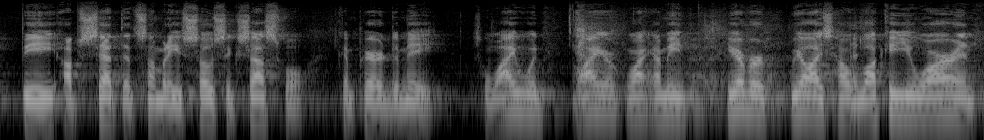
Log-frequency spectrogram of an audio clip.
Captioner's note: laughter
